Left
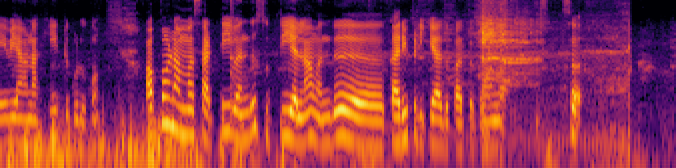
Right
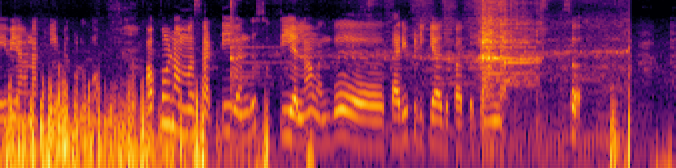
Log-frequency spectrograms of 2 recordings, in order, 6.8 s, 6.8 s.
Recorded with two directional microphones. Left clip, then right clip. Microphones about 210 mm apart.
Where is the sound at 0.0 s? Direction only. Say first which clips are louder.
Right 3 dB; 10° left (ahead or behind).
